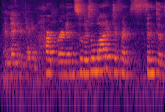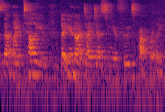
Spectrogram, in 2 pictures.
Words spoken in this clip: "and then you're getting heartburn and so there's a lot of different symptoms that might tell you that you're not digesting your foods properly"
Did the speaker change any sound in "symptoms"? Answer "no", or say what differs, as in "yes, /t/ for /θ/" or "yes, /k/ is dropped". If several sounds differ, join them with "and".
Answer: no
